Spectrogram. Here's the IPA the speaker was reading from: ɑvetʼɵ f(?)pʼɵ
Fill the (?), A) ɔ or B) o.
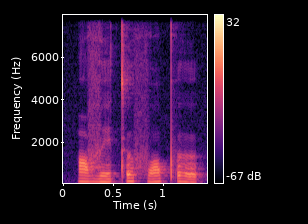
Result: A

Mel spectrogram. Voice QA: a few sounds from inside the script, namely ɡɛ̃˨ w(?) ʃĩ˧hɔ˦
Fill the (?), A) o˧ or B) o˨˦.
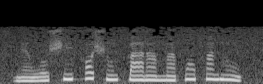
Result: B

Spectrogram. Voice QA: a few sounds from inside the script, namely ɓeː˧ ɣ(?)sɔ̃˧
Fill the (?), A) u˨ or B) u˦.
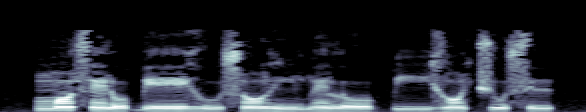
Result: A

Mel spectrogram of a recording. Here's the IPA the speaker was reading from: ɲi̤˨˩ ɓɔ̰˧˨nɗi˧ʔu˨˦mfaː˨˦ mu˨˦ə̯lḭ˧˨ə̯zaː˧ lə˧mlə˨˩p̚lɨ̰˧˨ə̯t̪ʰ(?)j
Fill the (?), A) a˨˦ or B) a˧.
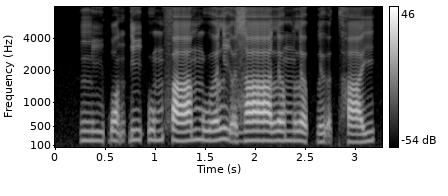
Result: A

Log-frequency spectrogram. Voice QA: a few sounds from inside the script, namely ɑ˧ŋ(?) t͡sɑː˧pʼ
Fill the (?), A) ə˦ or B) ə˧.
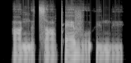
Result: B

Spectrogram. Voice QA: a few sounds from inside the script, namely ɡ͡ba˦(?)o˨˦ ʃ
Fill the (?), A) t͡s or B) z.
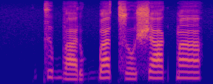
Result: A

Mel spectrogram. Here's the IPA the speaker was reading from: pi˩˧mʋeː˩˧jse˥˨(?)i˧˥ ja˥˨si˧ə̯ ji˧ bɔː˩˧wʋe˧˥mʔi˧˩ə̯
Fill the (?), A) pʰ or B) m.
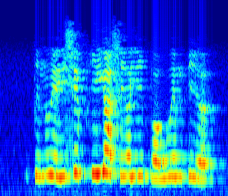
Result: A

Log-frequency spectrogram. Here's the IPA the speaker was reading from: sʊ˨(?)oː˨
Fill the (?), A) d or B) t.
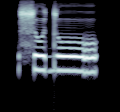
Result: A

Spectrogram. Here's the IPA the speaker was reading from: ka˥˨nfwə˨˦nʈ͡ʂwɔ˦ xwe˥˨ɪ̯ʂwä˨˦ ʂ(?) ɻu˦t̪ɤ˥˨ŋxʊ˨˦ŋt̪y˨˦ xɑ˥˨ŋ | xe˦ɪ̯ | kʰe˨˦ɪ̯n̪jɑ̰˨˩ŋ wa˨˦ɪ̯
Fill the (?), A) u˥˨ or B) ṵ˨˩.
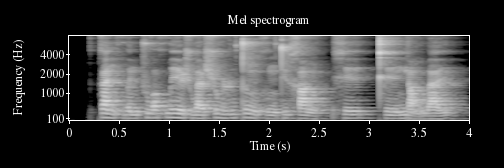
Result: A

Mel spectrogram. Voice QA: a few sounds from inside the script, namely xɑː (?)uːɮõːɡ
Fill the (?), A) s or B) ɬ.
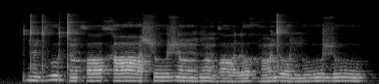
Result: B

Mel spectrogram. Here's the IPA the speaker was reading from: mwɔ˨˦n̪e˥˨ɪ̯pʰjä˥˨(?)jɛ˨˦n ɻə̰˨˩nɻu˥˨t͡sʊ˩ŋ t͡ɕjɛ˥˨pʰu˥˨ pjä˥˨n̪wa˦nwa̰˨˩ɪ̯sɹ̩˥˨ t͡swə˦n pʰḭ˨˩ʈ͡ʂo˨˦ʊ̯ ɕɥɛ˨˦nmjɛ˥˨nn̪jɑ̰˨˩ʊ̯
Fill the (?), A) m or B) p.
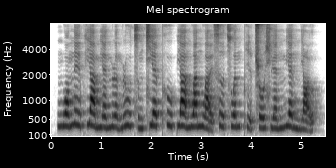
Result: A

